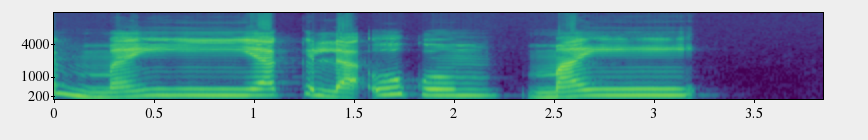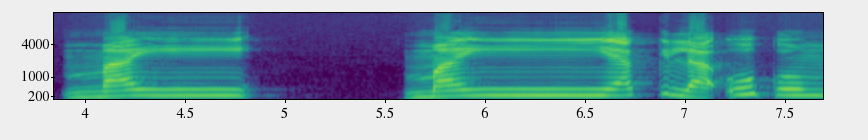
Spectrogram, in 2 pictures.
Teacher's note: ہم میم اور یا کی آواز کو ملاتے ہیں اور نون کو جو ہے اس کے اندر مدغم کرتے ہیں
